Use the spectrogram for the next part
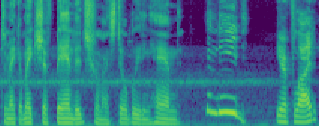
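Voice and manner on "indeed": very high, loud exclamation; lofty high-pitched agreement; mocking devil cat. Lucifer replying to the man, high and mocking.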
